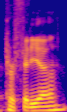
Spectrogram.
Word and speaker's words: Perfidia: Um yeah, Perfida. Perfidia.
